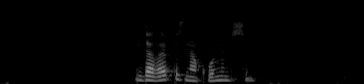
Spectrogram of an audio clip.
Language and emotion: Russian, neutral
